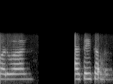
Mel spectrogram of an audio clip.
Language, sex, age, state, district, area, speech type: Hindi, female, 18-30, Uttar Pradesh, Sonbhadra, rural, conversation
